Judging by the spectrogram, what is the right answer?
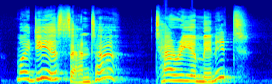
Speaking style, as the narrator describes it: he called out, in the most jovial tone he could muster

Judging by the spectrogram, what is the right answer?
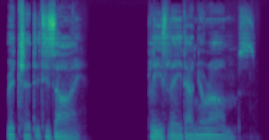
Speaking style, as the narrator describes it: the robed man said calmly

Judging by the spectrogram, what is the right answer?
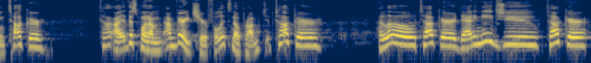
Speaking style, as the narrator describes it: I just said, you know, kind of quietly, not trying to make a scene

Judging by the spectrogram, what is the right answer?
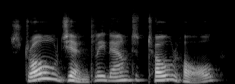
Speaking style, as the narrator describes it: cried the rat, greatly excited

